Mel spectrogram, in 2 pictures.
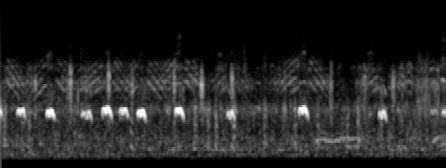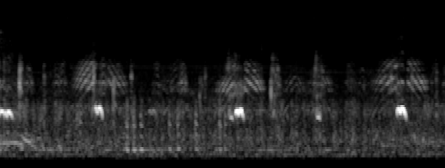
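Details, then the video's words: Northern Pintail giving short, fluty mid-pitched notes, quickly at first, then spaced every second or two, over a soft wash of background noise. "SOUND OF A NORTHERN PINTAIL 🔊 What does a northern pintail sound"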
